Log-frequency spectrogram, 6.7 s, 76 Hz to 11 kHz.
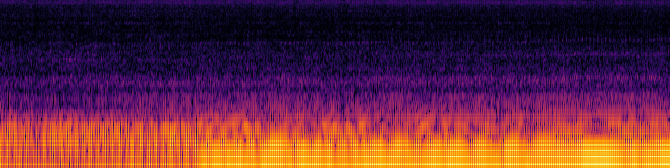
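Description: A 1998 Yamaha R1 motorcycle engine, started with some choke, runs at a loud, steady idle close by, its low throbbing rumble continuous throughout with slight wavering in pitch.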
